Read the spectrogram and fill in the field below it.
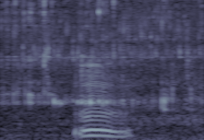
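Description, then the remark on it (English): A short gurgling pour as aged, still-carbonated beer flows from a bottle opened over a garbage can, one hollow glugging burst lasting about half a second against quiet room tone, with no talking. “And the pour.”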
